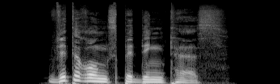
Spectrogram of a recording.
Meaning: strong/mixed nominative/accusative neuter singular of witterungsbedingt
- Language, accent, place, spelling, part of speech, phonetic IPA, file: German, Germany, Berlin, witterungsbedingtes, adjective, [ˈvɪtəʁʊŋsbəˌdɪŋtəs], De-witterungsbedingtes.ogg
